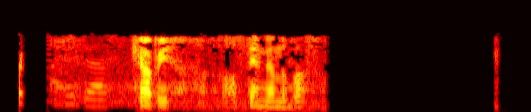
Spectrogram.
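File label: Incident Tactical 3, Scanner audio recording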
